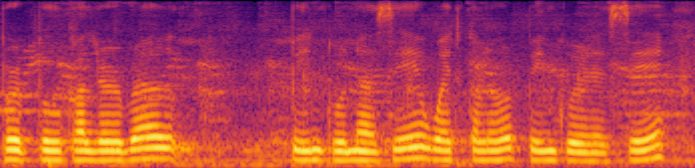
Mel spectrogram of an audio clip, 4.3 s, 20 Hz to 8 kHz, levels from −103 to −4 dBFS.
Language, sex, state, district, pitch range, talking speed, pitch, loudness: Nagamese, female, Nagaland, Dimapur, 160-175 Hz, 165 wpm, 170 Hz, -15 LUFS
